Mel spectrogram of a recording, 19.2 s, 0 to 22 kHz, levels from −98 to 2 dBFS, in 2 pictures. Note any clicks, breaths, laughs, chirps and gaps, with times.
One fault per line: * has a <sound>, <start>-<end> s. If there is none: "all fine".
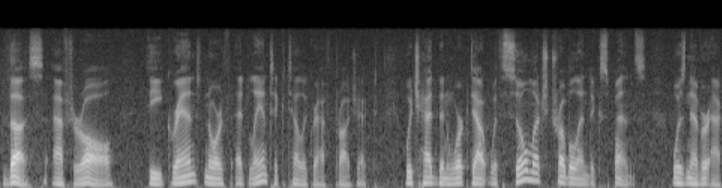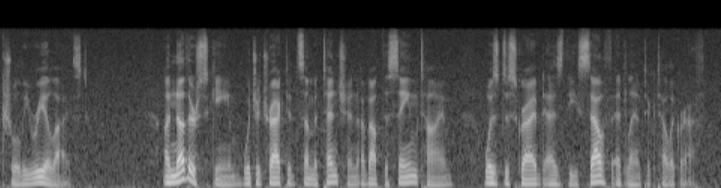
all fine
